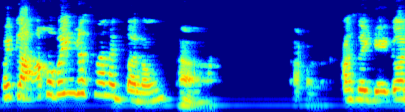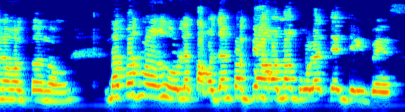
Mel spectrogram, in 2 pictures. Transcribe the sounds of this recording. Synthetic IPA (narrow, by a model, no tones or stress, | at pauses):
mɐjt̪laʔɐkobɐjʊŋlɐsnɐnɐɡ̚t̪ɐnoŋ̰ː | ʔas̬ɪɡɛʔɪkawnɐmɐɡ̚t̪ɐnoŋ | d̪aːpɐt̪̚mɐŋɐɡuːlɐt̪ɐko̞d͡ʒanpɐɡ̚baɐkonɐɡuːlɐt̪̚jɐŋd͡ʒejbɛs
